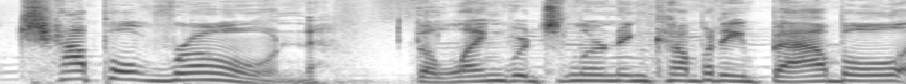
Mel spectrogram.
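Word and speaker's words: Chappell Roan: year-end list correspondent Margie zaretta has the most mispronounced names of 2024 the singer of good luck babe it's Chapel rone the language learning company Babel and close captioning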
